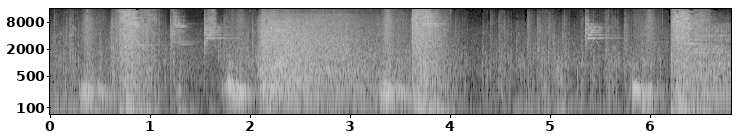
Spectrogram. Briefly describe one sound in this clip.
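Sharp magical blasts and clashing hits burst out in quick succession.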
